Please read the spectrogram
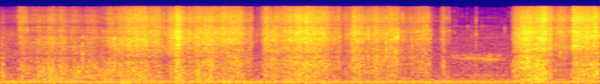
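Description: Rummaging in a backpack: fabric rustling and plastic crinkling, with a short, louder crinkle about five seconds in.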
